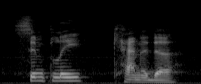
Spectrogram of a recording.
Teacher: Take the word Canada. There is a slight stress upon the first syllable but not enough to make it a long vowel.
